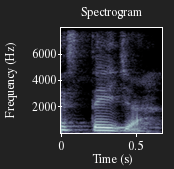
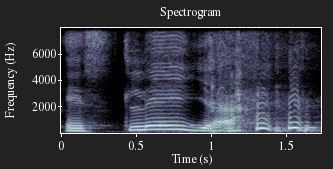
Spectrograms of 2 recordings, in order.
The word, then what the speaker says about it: estrella: No, dijo una estella. Dijo, es una estella. Entonces nuestro hijo dijo, no, no se dice así, se dice estrella.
